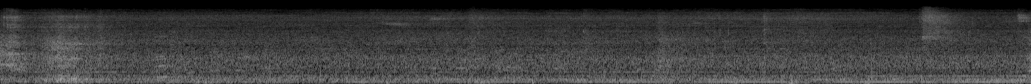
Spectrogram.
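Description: Steady machinery hum of running injection moulding machines and factory equipment, with a short hiss about nine seconds in.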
